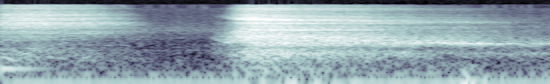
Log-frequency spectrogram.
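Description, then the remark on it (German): A person breathes slowly and deliberately: a soft airy breath fades out, then a long, loud, rushing breath swells and slowly tapers over a couple of seconds. No one speaks. “ja, und versuchen langsam zu atmen.”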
